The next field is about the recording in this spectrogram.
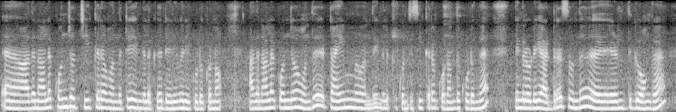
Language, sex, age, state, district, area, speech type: Tamil, female, 45-60, Tamil Nadu, Salem, rural, spontaneous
